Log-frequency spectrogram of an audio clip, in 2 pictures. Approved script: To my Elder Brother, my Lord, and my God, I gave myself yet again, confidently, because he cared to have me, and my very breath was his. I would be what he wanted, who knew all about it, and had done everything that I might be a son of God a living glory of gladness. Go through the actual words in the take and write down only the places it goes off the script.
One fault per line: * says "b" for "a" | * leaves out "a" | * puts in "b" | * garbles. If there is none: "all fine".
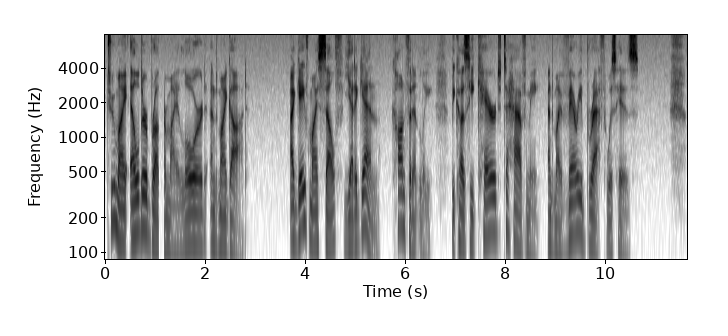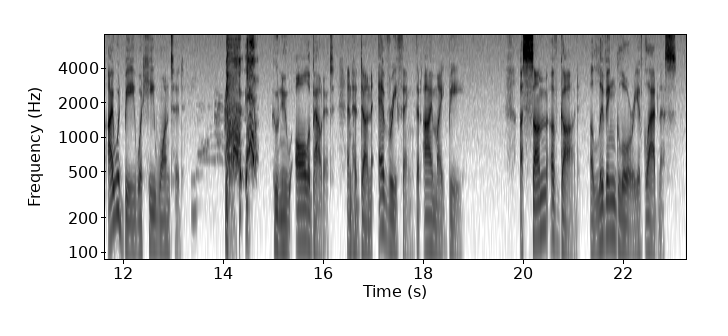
all fine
